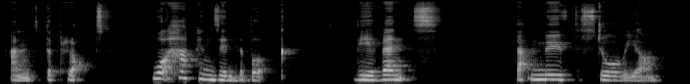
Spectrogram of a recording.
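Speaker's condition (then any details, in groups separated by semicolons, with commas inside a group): No condition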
